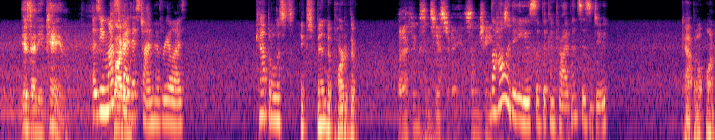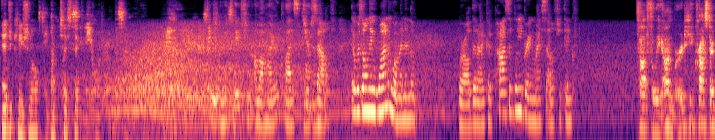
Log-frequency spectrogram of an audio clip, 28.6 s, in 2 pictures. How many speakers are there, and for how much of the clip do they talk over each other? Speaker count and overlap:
5, about 12%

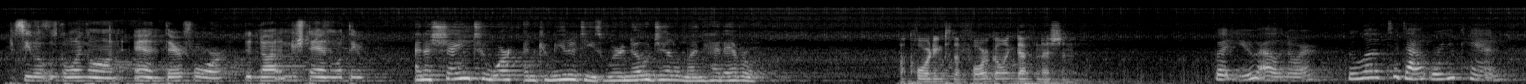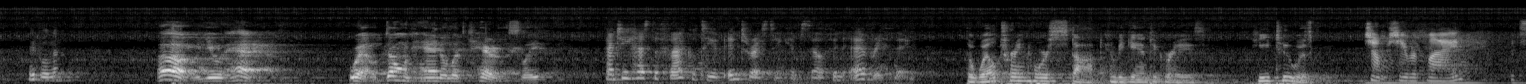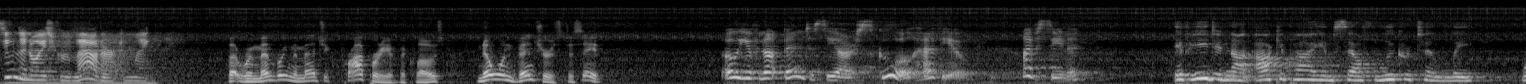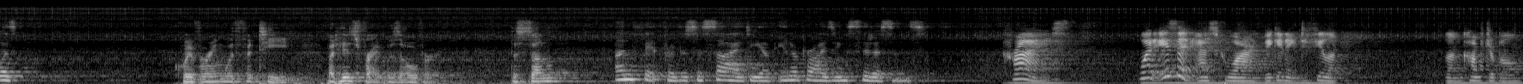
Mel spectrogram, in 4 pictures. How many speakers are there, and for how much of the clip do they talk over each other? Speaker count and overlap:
9, no overlap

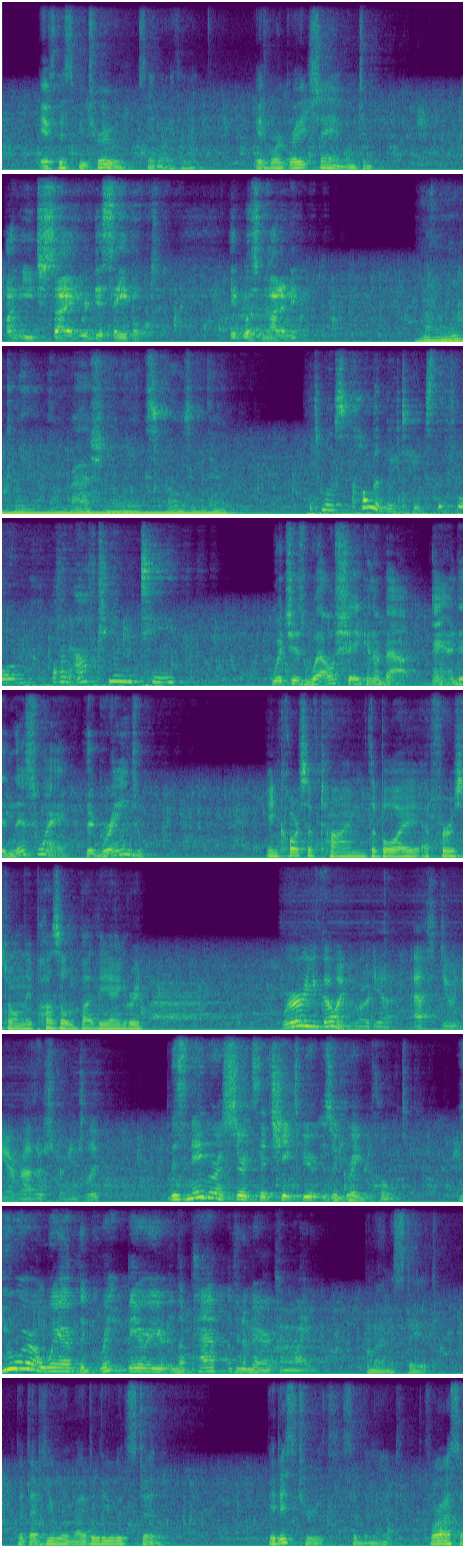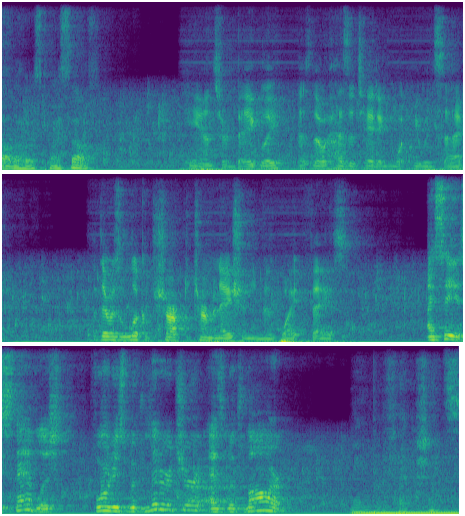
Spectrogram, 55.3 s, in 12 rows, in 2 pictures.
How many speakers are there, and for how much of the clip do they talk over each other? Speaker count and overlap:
8, no overlap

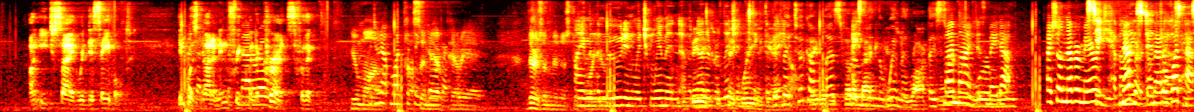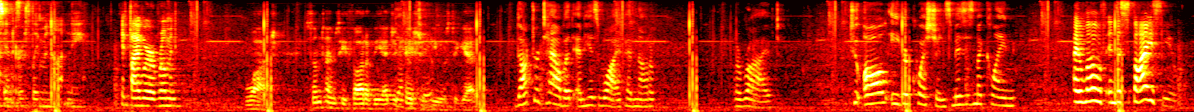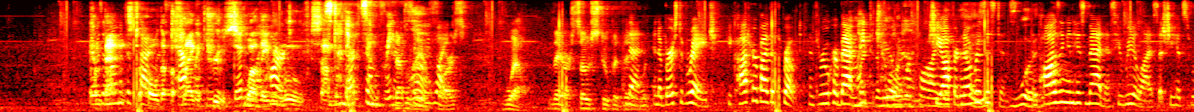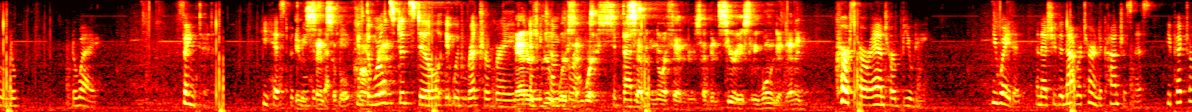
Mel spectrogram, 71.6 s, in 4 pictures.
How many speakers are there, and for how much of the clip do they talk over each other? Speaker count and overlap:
6, about 36%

